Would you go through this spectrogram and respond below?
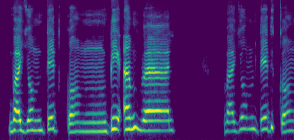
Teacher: جیسے مثال کے طور پر تم بھی وَيُمْدِدْكُمْ بِأَمْوَالٍ، वयुमदिदकुम, ऐसे देखें, बी एम तो मीम साकिन के बाद यहाँ बा आया, तो कुछ इजहार भी हुआ और कुछ दरमियानी सी कैफियत, मिलाया भी मिलाया भी और कुछ इजहार भी किया, दरमियानी सी कैफियत है, इसको कहते हैं इख्फाई शफवी।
